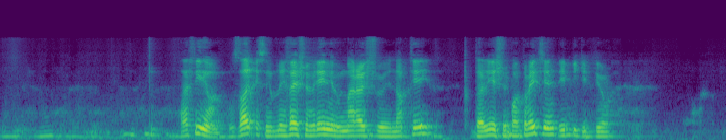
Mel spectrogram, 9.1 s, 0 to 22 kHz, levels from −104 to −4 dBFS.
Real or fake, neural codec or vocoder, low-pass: fake; codec, 16 kHz, 1 kbps, FunCodec, trained on LibriTTS, 50 frames a second; 7.2 kHz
